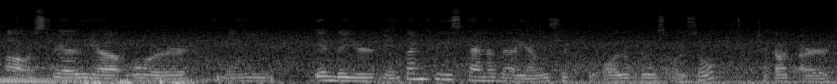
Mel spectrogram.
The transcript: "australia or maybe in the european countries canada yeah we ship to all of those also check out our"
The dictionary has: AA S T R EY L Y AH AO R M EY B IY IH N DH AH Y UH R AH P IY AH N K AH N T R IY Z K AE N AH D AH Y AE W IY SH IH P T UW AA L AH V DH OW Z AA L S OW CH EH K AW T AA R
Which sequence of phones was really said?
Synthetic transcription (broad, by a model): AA S T R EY L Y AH AO R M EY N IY IH N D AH Y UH R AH P IY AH N K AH N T R IY S K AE N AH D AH Y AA W IY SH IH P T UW AA L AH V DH OW S AA L S OW CH EH K AW T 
